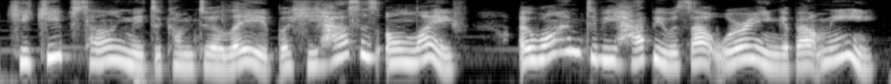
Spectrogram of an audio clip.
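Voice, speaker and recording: A woman voicing a sharp-tongued middle-aged mother who mocks and gloats. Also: high voice, very animated, fairly quick, soft background music, voice pushed up. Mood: indignant. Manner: mocking, gloating.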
